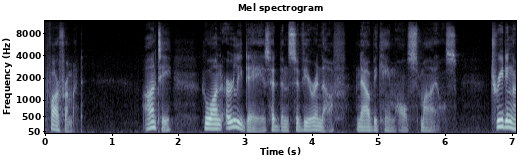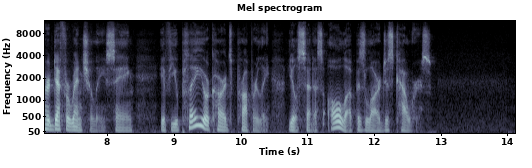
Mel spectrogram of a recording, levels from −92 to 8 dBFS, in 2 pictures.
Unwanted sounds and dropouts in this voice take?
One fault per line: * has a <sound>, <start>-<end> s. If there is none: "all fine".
all fine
